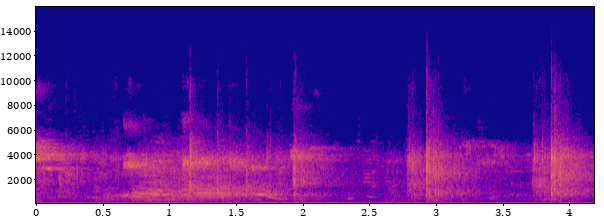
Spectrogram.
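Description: A squash rally: sharp knocks of the ball off racquets and court walls, the clearest about three seconds in and twice just before the end, with shoes squeaking on the wooden floor and voices from the crowd.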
